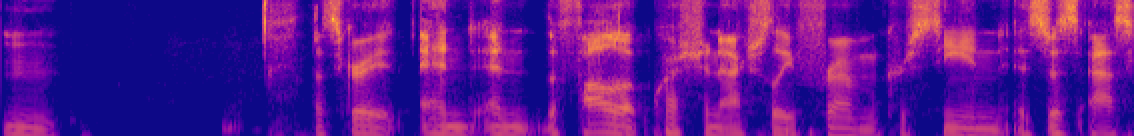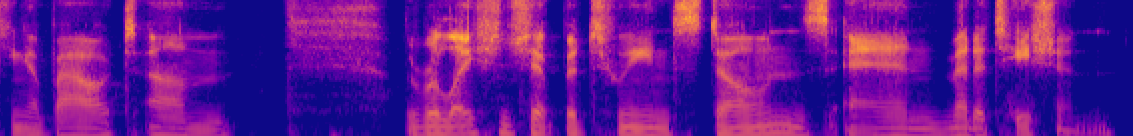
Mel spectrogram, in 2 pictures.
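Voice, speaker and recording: Male host, bright and fairly low voice, hesitant questions. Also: steady tone, measured pace, no echo. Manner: hesitant, searching for words. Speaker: host reading audience questions. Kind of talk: interview questions.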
